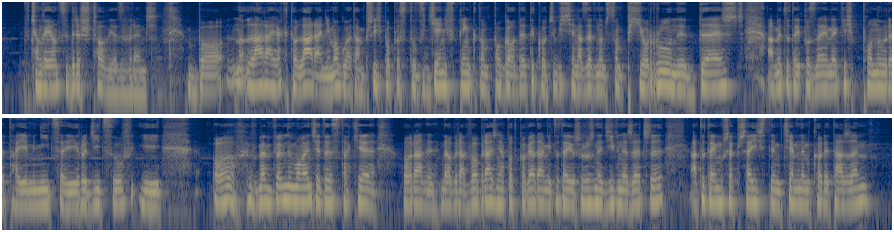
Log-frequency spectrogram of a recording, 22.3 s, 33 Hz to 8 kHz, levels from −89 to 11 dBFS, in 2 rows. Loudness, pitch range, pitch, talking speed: -26 LUFS, 115-130 Hz, 120 Hz, 165 wpm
